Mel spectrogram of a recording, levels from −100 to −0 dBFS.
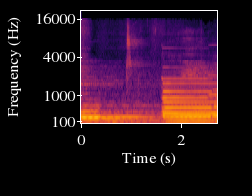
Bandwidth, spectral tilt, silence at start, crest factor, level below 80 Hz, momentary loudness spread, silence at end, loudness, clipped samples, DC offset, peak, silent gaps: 15 kHz; -8 dB/octave; 0 s; 14 dB; -52 dBFS; 13 LU; 0 s; -24 LUFS; under 0.1%; under 0.1%; -10 dBFS; none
